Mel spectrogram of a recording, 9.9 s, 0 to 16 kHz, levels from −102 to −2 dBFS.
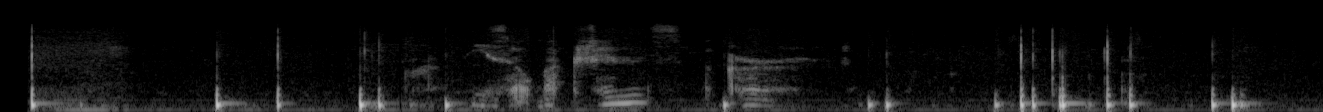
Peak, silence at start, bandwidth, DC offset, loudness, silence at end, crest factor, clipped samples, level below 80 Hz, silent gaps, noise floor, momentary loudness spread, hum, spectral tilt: -22 dBFS; 0.25 s; 7 kHz; under 0.1%; -45 LUFS; 0.55 s; 24 dB; under 0.1%; -68 dBFS; none; -81 dBFS; 16 LU; none; -8 dB/octave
